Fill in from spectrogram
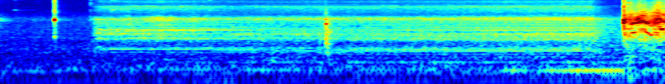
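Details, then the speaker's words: First fire-up of twin-turbo Black Sheep LS engine in street car, factory replacement starter, fuel pressure set: brief crank, clean catch, steady even idle, no misses, ticks or leaks heard. "sounds pretty healthy like i'm like hey watch for leaks and john just like yeah i didn't hear any leaks bro"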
